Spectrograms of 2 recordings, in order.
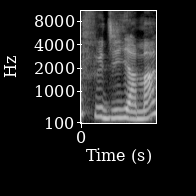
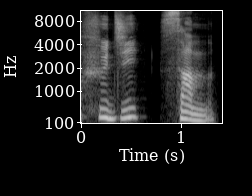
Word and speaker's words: Fujisan: Ce qui est vrai hein, le candy de la montagne se prononce Yama et quand il est collé à un nom de montagne comme le Foody et bien c'est sa deuxième lecture sa lecture on qui entre en jeu et donc il se prononce san. Donc Fudi avec le candi de la montagne, ça n'est pas Fudi Yama, c'est bien Fudian.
